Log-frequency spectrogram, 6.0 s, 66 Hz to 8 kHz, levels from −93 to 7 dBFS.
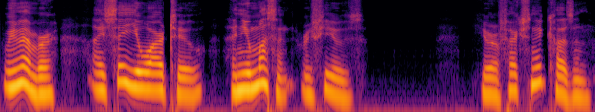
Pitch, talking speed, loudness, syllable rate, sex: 165 Hz, 120 wpm, -17 LUFS, 5.6 syllables/s, male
